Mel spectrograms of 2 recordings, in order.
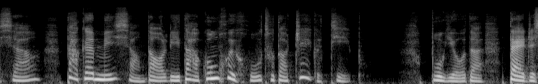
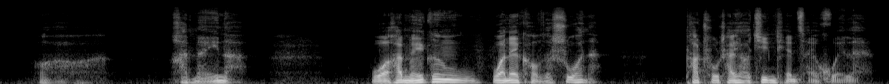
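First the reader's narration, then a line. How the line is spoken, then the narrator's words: Weak, trembling voice. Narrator (Chinese): 李大公的声音已经抽空了底气，嘘嘘地发着颤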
